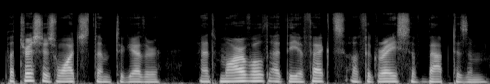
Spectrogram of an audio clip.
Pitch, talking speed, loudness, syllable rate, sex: 130 Hz, 170 wpm, -20 LUFS, 5.5 syllables/s, male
